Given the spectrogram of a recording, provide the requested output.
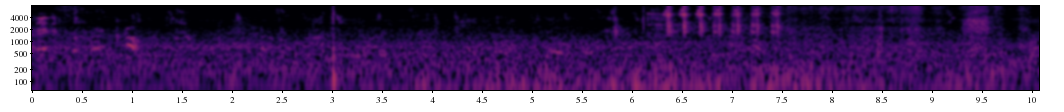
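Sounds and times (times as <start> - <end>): bird harsh calls: 5.7 - 7.6.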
